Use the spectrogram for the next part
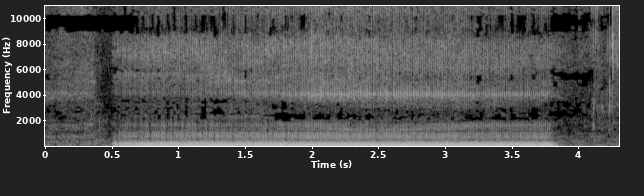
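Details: One steady, low, rumbling growl of about three seconds from a Shiba Inu showing affection toward its family, not anger, heard indoors.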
